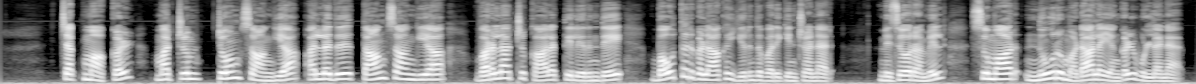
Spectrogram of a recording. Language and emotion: Tamil, neutral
